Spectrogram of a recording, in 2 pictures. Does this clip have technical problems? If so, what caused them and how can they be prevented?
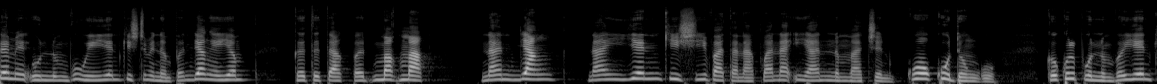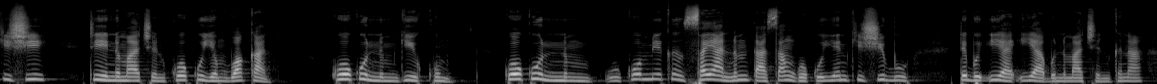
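No technical faults are audible.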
